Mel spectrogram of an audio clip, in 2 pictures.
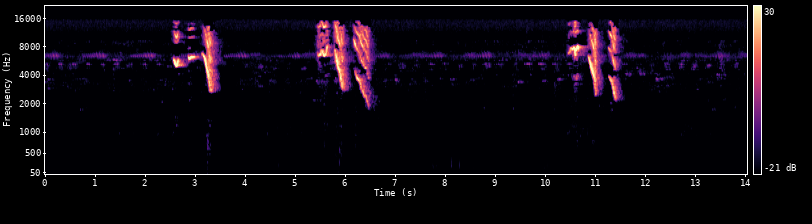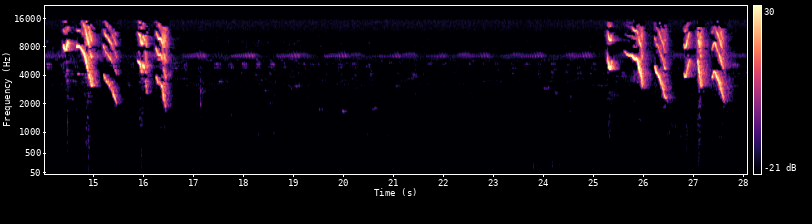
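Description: Squirrel calling: five bursts of two to four high, steeply falling chirps, several seconds apart, over a faint steady insect hum.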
